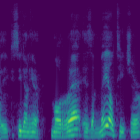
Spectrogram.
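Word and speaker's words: מורה: can see down here, more is a male teacher, mora is a female teacher. And that hey at the end is silent in both cases.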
